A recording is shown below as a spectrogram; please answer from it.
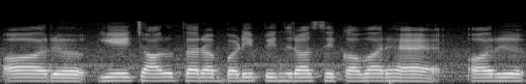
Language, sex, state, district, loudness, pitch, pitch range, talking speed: Hindi, female, Chhattisgarh, Raipur, -12 LUFS, 165 Hz, 160-170 Hz, 115 wpm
